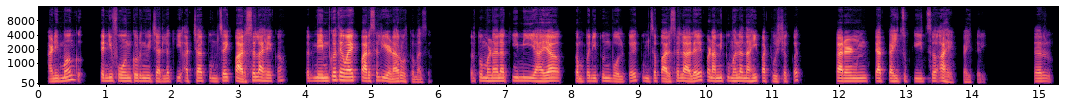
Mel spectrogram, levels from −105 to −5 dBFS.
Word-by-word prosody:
आणि 135 +1 +2
मग 165 +9 -1
त्यांनी 155 0 -3
फोन 150 -2 -1
करून 145 -1 -2
विचारलं 135 -1 -3
की 155 - -5
"अच्छा 140 +1 -2
तुमचं 145 +1 -4
एक 165 0 -1
पार्सल 175 0 +4
आहे 155 -3 +2
का?" 155 +3 -15 0.4
तर 150 - -8
नेमकं 155 +4 +2
तेव्हा 175 -2 +9
एक 170 0 +3
पार्सल 145 +4 +2
येणार 135 -4 +2
होतं 130 -3 -7
माझं. 110 +2 -13 0.6
तर - - -11
तो 155 - -3
म्हणाला 150 0 +2
की 155 +2 -7
"मी 155 -1 -2
या-या 145 +2 +5 0.3
कंपनीतून 140 +1 -4
बोलतोय 130 +4 -4
तुमचं 140 0 -7
पार्सल 135 +3 0
आलंय 140 +5 +4
पण 165 - 0
आम्ही 145 +1 +1
तुम्हाला 150 -1 -1
नाही 145 +1 +1
पाठवू 140 -2 -5
शकत 130 0 -8 0.6
कारण 140 0 +4
त्यात 140 - +4
काही 135 -1 +1
चुकीचं 135 +2 -8
आहे 140 -9 +1
काहीतरी." 105 +3 -16 0.8
तर 135 0 -3
145 Hz, 175 wpm, -25 LUFS, 135-155 Hz, 0.8 s, तेव्हा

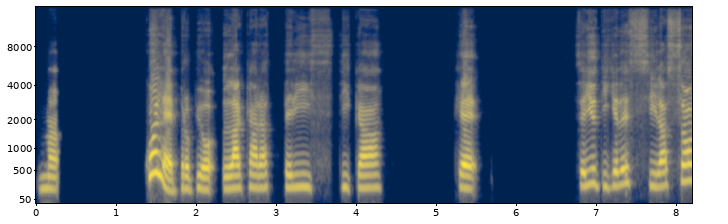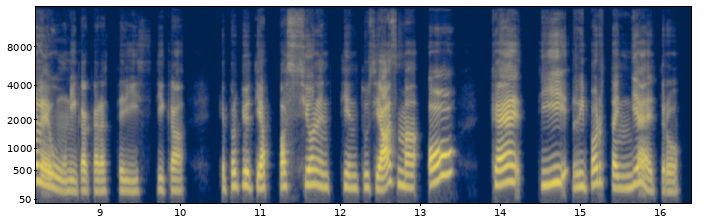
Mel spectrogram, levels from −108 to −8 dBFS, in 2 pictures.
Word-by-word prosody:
Ma 190 0 -2 1.1
qual 430 +2 +9
è 155 - +7
proprio 185 -1 +1
la 195 +2 +5
caratteristica 205 0 -2 0.9
che 200 -3 +5 1.2
se 230 - +1
io 260 +3 +1
ti 220 -1 -10
chiedessi 235 0 -1
la 225 +1 +3
sola 300 +5 +3
e - - +1
unica 165 -4 -5
caratteristica 160 +1 -9 0.4
che - - -9
proprio 230 +1 -2
ti 200 -1 0
appassiona 225 +4 -3
e 225 - -6
n 210 - -11
ti 220 - -10
entusiasma 210 +3 -1
o 410 - +3 0.4
che 275 +3 +2
ti 260 +8 -3
riporta 235 +4 -4
indietro? 195 - -4
210 Hz, 105 wpm, -21 LUFS, 190-240 Hz, 1.2 s, qual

